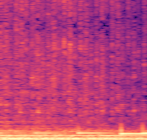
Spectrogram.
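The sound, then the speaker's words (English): A Prius car engine in Chicago running without its catalytic converter, sounding like a diesel engine: a loud, steady, rough drone with a deep hum and a higher tonal whine layered over it, unbroken and with no one speaking. “I go to start her car, and it just sounds terrible. Like a diesel engine or something.”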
